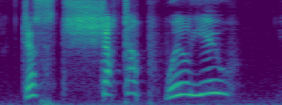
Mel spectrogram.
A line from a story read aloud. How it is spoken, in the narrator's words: snapped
